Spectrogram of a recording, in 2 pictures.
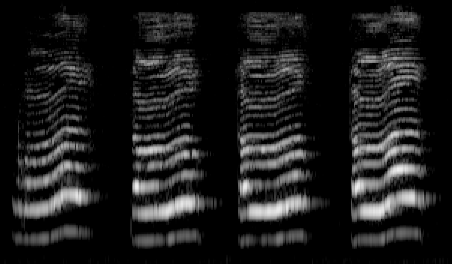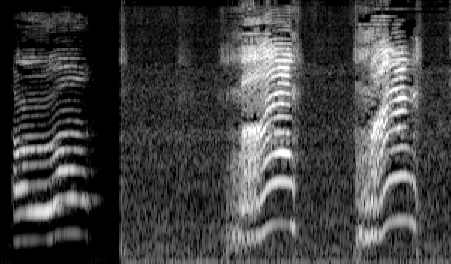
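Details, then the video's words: Cat meows meant to draw cats near: five evenly spaced, arched mid-pitched meows about one and a half seconds apart, followed by two louder, more strained meows over a noisier background. "Sounds that attract cats - Meow to make cats come to you"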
